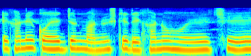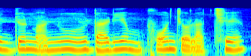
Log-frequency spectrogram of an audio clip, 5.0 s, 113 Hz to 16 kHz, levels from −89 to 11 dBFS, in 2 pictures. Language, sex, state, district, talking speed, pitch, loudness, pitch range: Bengali, female, West Bengal, Alipurduar, 130 wpm, 205 Hz, -17 LUFS, 195-210 Hz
